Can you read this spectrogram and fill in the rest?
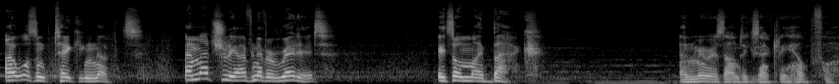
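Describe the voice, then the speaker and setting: A man's voice: fairly high pitch, expressive, normal speed, long pauses, faint music behind, lightly acted. A man playing a vain, sardonic, flirtatious vampire elf in a video game, arch and theatrical. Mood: bitterly wry. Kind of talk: video game dialogue acting.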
